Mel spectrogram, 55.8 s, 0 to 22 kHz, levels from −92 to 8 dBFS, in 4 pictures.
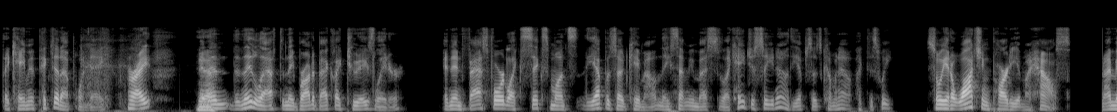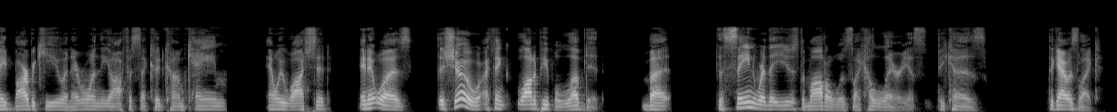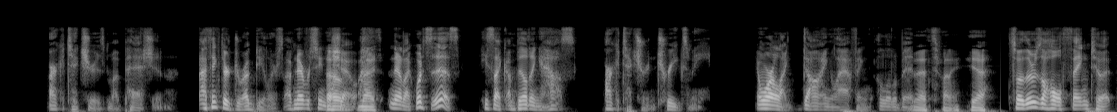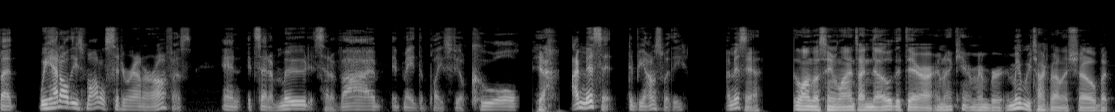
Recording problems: high frequencies cut off; noticeable; nothing above 8 kHz

